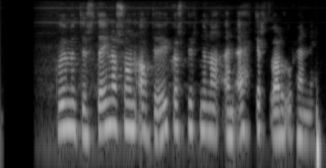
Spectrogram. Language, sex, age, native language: Icelandic, female, 40-49, Icelandic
